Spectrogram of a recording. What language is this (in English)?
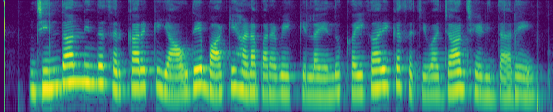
Kannada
